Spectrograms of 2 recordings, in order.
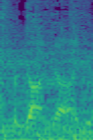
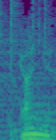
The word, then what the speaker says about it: Gagne: The G's, it's pronounced like a N-Y-A. G-A-G-N-E, right? Yeah. Yeah, that's the Ganya.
